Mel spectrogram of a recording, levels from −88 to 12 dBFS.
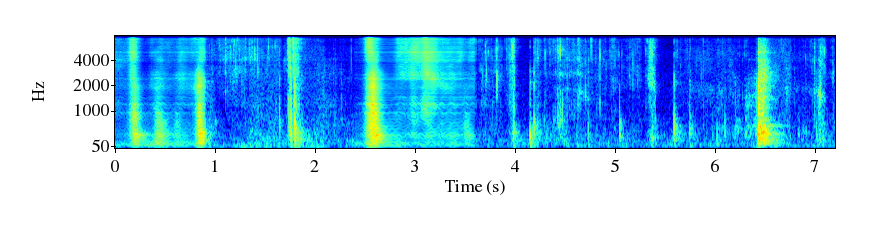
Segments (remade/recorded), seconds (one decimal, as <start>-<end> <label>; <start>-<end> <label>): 0.0-0.9 remade; 0.9-2.4 recorded; 2.4-3.6 remade; 3.6-7.2 recorded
